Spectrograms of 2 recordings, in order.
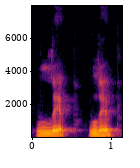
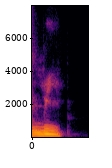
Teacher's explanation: when you say Lip lip the L is much harder than when you say leap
